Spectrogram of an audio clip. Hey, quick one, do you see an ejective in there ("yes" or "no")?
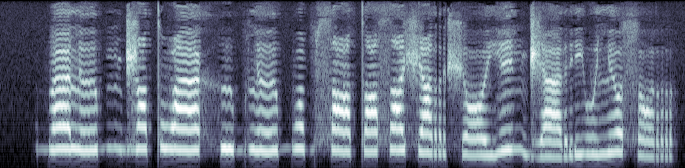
no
